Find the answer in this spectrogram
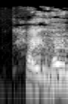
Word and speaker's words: Kiely: It's by Jason Reynolds and Brendan Kiely, I believe it's Kiely.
